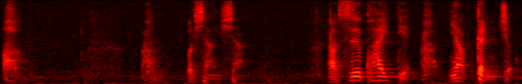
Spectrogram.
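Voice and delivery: drawn-out, hushed thinking aloud; slow pondering teacher. Shown as a demonstration. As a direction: take your time, pretend to mull it over. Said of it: "基督的东西是这样".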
